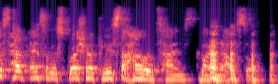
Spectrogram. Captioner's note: laughing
